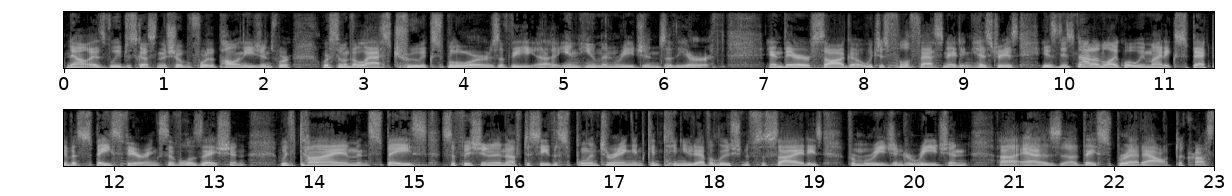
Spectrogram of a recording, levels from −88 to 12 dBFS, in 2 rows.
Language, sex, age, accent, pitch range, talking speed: English, male, 30-49, American, 95-115 Hz, 195 wpm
